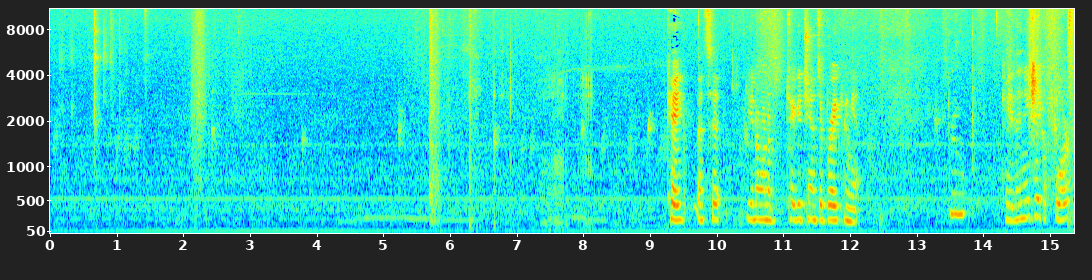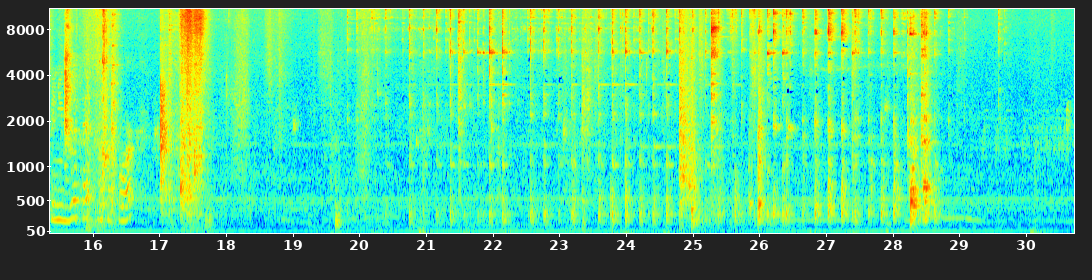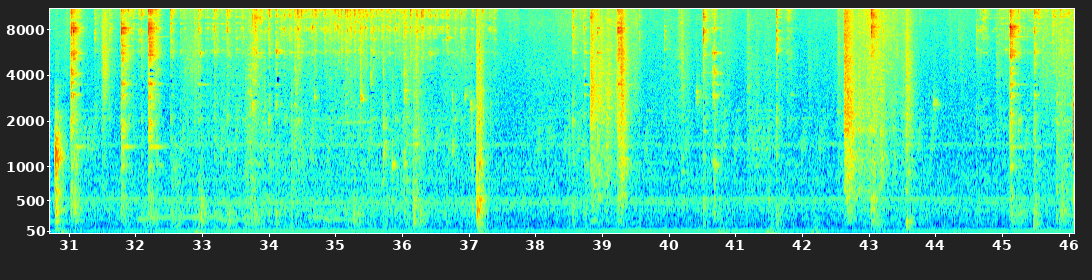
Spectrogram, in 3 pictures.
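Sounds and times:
fork whisking in a teacup: 0:19.8 - 0:29.7, 0:31.0 - 0:37.4, 0:44.6 - 0:46.0.

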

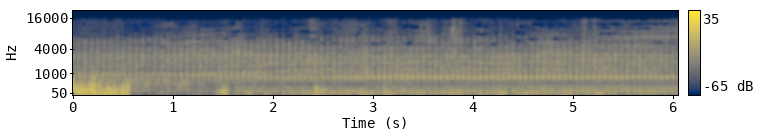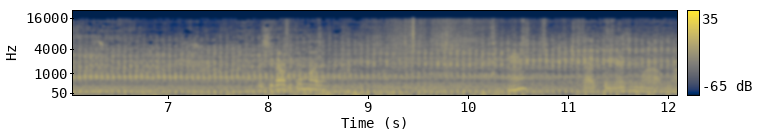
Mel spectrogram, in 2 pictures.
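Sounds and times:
engine droning: 0:00.0 - 0:12.0.

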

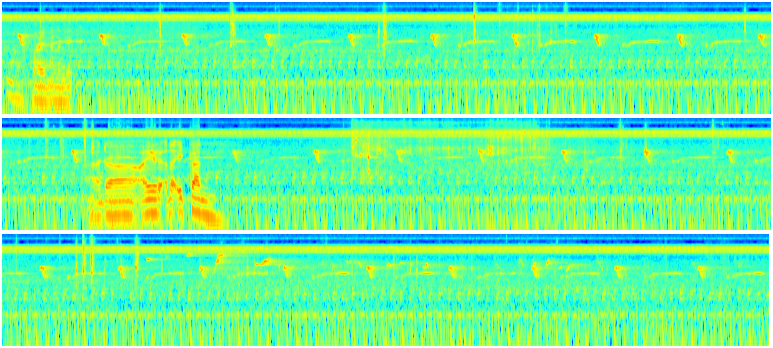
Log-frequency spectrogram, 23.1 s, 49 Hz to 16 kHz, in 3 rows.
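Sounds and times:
bird chirping: 0:00.0 - 0:23.0
insect drone: 0:00.0 - 0:23.0
higher-pitched bird calling: 0:09.8 - 0:23.0.

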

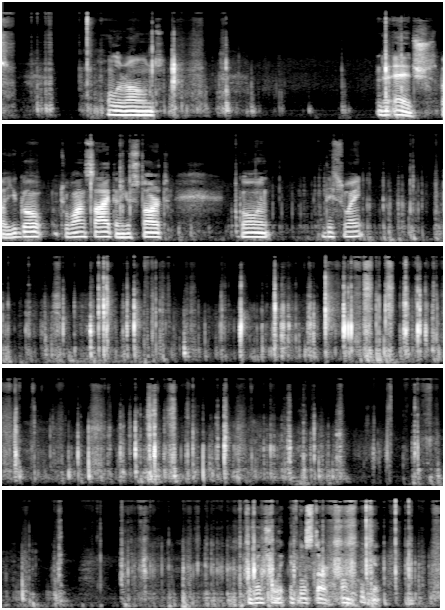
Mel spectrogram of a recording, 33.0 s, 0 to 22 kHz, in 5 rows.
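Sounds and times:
plastic card scraping plastic cover: 0:00.0 - 0:01.5, 0:10.2 - 0:33.0.

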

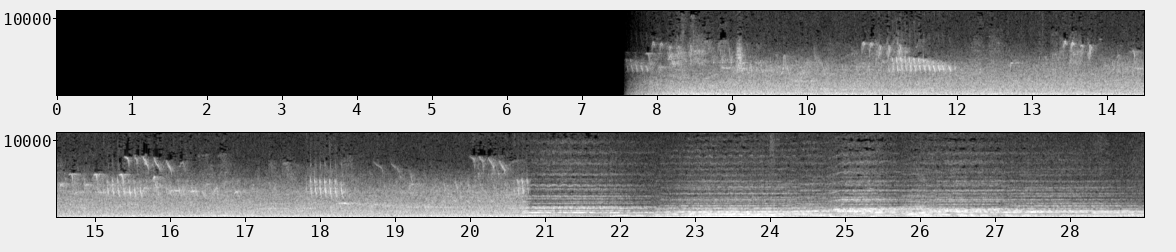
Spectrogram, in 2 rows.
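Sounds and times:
birds chirping and trilling: 0:07.6 - 0:28.9
outdoor background noise: 0:07.6 - 0:28.9.

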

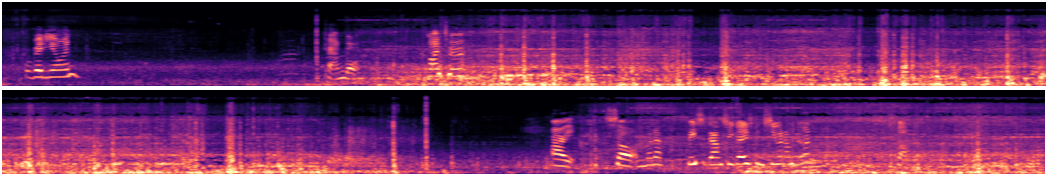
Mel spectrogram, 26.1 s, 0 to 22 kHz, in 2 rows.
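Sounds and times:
wind rushing over microphone: 0:01.8 - 0:20.6
tyres rumbling on dirt: 0:03.1 - 0:26.0.

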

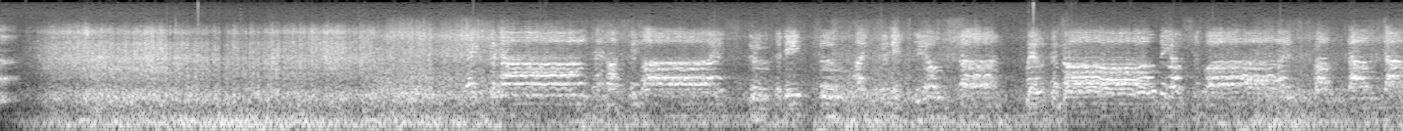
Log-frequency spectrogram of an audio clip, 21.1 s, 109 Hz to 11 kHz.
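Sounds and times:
rushing water and spray: 0:00.3 - 0:21.0
male choir theme music: 0:06.9 - 0:21.0.

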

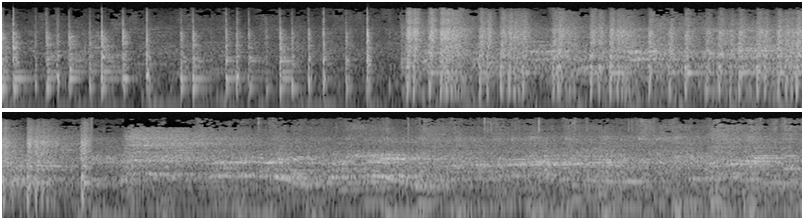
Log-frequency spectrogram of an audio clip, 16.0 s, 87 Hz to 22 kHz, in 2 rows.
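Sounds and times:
samba percussion drumming: 0:00.0 - 0:09.0.

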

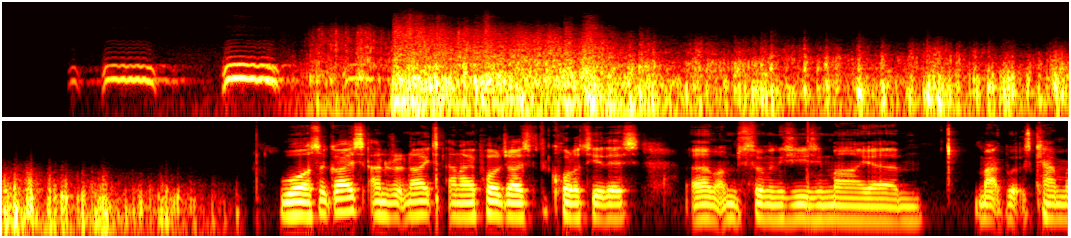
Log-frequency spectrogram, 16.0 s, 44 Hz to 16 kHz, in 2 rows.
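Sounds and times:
owl hooting: 0:00.5 - 0:02.2
thunderclap rumbling: 0:02.2 - 0:09.8.

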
